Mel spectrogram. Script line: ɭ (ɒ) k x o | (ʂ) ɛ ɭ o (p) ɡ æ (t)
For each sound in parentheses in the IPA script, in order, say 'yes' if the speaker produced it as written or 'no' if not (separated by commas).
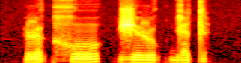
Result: no, no, no, yes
